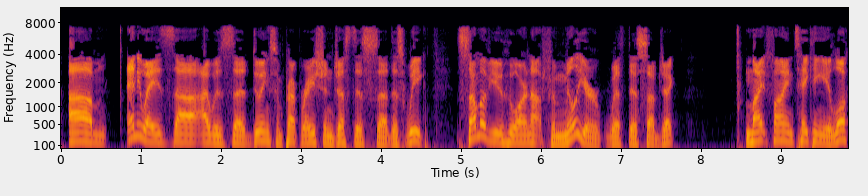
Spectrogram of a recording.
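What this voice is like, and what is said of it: Georgia Southern US accent. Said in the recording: “my Georgia accent was good”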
